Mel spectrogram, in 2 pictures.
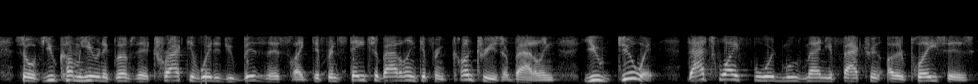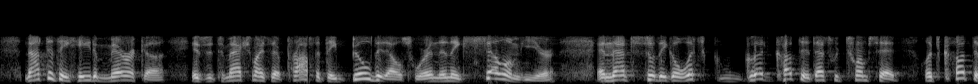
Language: English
